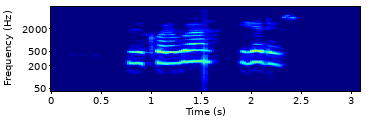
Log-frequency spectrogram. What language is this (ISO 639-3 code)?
kin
